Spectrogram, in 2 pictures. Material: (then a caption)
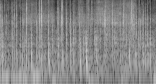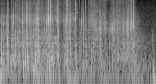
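Paper. Long nails tap and scratch across a flat gift wrapped in creased, red glossy paper, making a dense run of bright, crinkly clicks and papery rustles. The short, dry taps carry little low end and stop abruptly just before the end, leaving near silence.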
